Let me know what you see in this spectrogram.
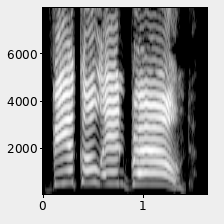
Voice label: Warn Vehicle, Female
